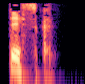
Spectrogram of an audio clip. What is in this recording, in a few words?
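"disc", British English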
